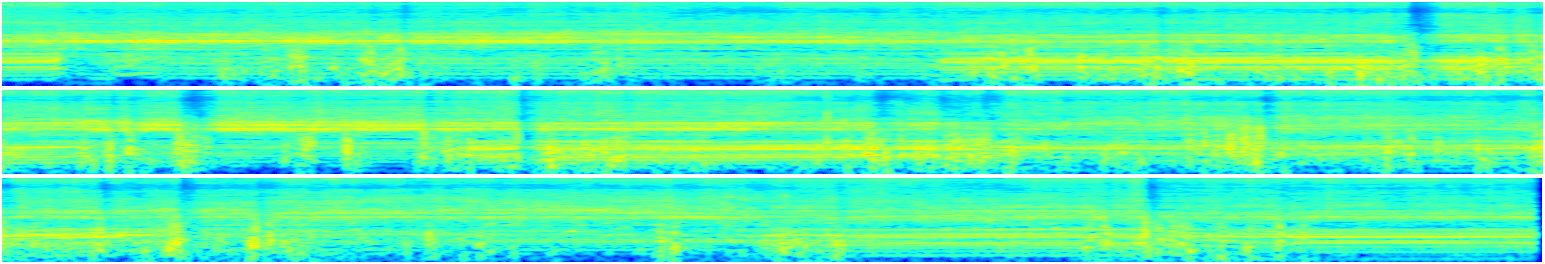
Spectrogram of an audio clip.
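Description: Small petrol engine on an electrofishing boat running steadily, its pitch stepping up and down a few times.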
